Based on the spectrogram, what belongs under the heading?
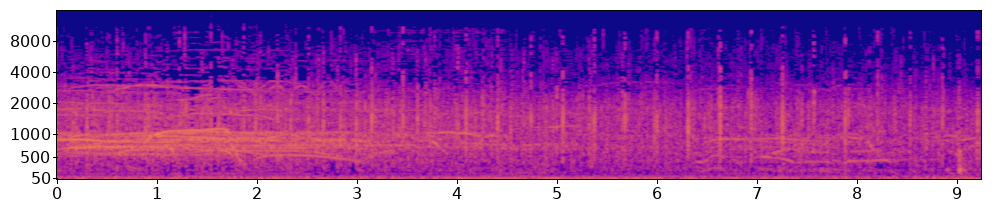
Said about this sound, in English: Let's give her another great big round of applause.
